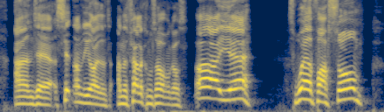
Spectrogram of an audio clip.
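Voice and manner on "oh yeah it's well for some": put-on slow Dublin accent, pitched up. Retelling a man who came over on the honeymoon island, in a Dublin accent. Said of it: "Dublin accent".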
